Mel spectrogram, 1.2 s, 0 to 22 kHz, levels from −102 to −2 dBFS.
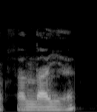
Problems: background sounds at intervals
